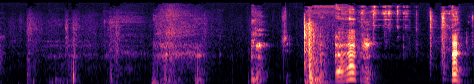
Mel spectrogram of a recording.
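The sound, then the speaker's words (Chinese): Keys jangle and a lock clicks as a father locks a door, shutting his son inside a carpentry workroom: several sharp metallic clatters and knocks, followed by a brief voice. “阿爸，您怎么锁门呢？阿爸，阿爸，您放我出去！”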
